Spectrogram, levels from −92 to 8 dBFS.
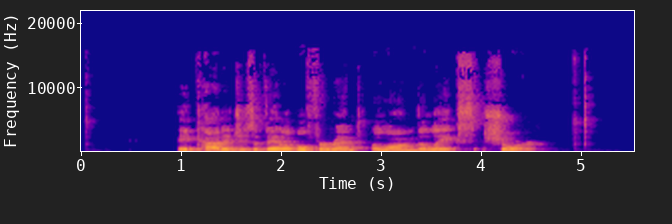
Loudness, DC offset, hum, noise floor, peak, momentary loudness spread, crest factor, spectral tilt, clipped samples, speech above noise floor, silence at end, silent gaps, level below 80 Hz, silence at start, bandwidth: -22 LUFS; under 0.1%; none; -52 dBFS; -6 dBFS; 12 LU; 18 dB; -5 dB/octave; under 0.1%; 31 dB; 1 s; none; -66 dBFS; 0.95 s; 16 kHz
